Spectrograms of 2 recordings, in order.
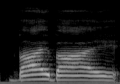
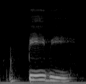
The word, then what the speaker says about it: Bibi: Bye-bye, Nira Ghani? The class titters. It's pronounced Bibi, I say, glad my dark skin hides the flush of pink creeping up my cheeks.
